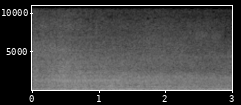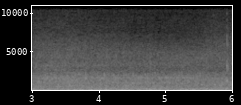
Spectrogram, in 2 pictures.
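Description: Road traffic noise: a steady, even noise of cars on the street, swelling slightly in the first second or two.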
